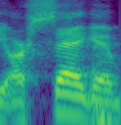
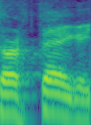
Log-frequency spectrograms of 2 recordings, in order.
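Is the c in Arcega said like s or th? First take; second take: s; th. First: The c is said as an s sound. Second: The c is said as a th sound. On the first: The speaker calls it wrong. "to Americans it would be Arcega with a C" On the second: The speaker calls it right. "you pronounce that with the TH"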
